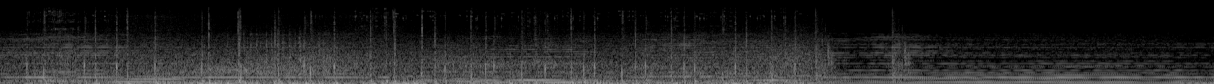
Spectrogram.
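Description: The horse Roach galloping in The Witcher 3, a fast, steady drumming of hooves with game sounds around it, then easing to a quieter stretch near the end.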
